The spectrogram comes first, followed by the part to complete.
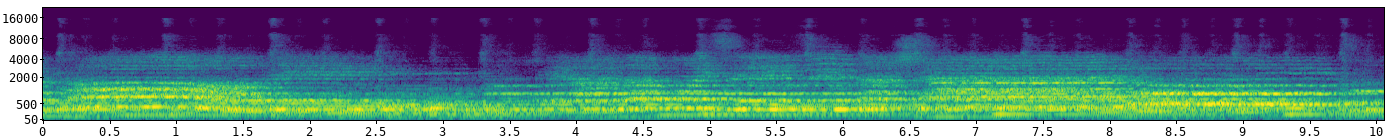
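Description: Children's and youth choir singing in parts, holding long notes in harmony that change every second or two.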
